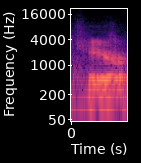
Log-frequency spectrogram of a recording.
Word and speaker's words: CAIR: He and his design team have recently started working on a very interesting project, CAIR, pronounced CARE, of course.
